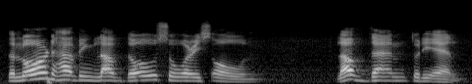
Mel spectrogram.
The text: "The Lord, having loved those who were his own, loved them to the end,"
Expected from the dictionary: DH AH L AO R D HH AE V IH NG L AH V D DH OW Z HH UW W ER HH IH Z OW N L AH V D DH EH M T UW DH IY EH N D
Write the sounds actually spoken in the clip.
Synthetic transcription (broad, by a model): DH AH L AO R D HH AE V IH NG L AH V D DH OW S HH UW W ER HH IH S OW N L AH V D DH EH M T UW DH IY EH N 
